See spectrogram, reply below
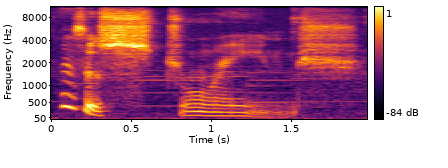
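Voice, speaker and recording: A man's voice: on the low side, wildly swooping pitch, very slow, soft background music. A man giving casual, chatty commentary while playing a romance game. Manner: chatty, reads text aloud. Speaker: let's play host. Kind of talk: gameplay commentary.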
